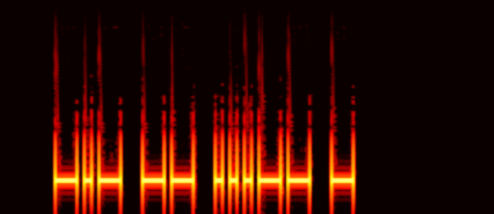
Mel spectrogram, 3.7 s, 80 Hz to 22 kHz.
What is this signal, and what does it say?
Morse code, heard as a keyed tone, about 22 wpm, 700 Hz. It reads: KM3T
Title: Call Signs Repeated 2x - 22wpm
